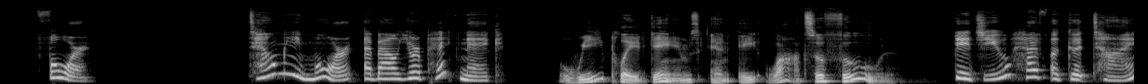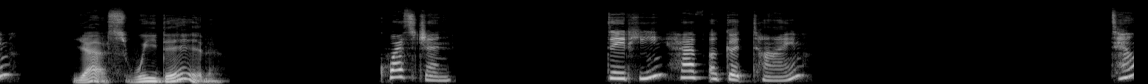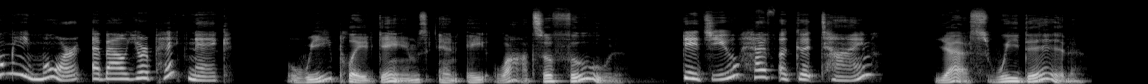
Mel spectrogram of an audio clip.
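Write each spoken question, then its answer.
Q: Did he have a good time?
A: Yes, he did.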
